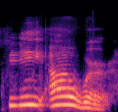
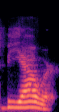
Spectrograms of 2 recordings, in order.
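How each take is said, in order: First: The word starts with a plain B sound. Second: The word starts with a B then J sound. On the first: The speaker calls it wrong. "You need to pronounce the J" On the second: The speaker calls it right. "but in Danish it is Bjauer"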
